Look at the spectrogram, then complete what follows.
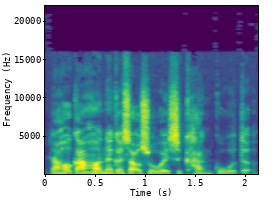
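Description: A young woman with a Taiwanese Mandarin accent, answering casually as a student interviewee and pausing to think. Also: medium pitch, animated, a bit bright, dry recording. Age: young adult.

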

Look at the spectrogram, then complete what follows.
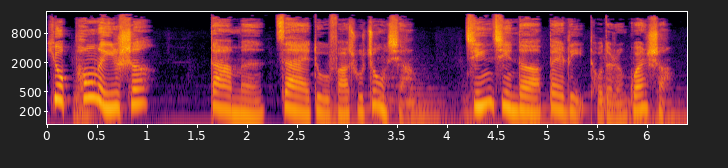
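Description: A woman reading scripted fiction as an audiobook narrator, with an expressive, measured, dramatic storytelling delivery. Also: mid-range voice. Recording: music under the voice. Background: background music.

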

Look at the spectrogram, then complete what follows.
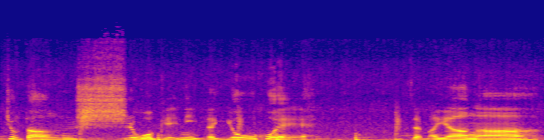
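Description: A sly, greedy old shopkeeper played by a woman from a dark fantasy audio drama. The words come out very slowly, in a teasing drawl with menace underneath. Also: medium pitch, lively intonation, over music. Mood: sly, menacing. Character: sly, greedy elderly shopkeeper of sinister magic apples.

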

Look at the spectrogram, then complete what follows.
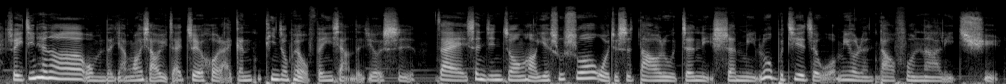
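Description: A woman's voice: medium pitch, brisk, few pauses, soft background music. A woman hosting a devotional radio talk with a co-host, explaining things in an earnest way.

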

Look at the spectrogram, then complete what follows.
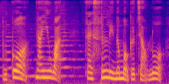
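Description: A woman narrating a children's fairy tale in a lively, expressive way. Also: medium pitch, moderate pace. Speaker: storyteller. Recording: background music.

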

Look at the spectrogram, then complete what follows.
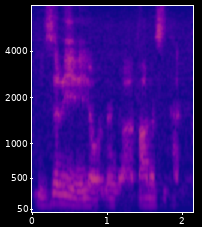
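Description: Quick-talking man, casual chat. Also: lowish voice, fairly even intonation, gravelly. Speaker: podcast co-host. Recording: faint background noise.

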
